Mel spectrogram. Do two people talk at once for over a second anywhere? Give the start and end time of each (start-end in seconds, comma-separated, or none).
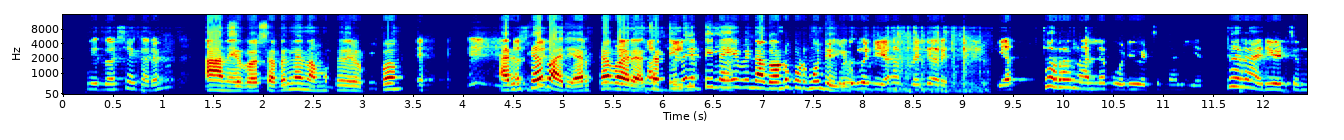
4.5-6.7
